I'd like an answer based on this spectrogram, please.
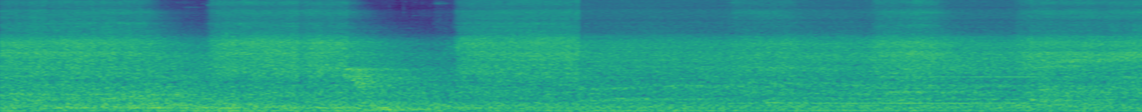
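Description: Factory hall noise: a steady hiss over a low machinery rumble, shifting abruptly in tone every second or so.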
